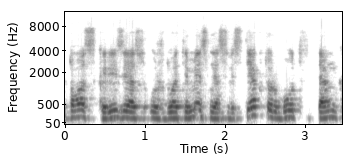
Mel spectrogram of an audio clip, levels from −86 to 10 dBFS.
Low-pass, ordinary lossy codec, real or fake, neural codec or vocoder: 10.8 kHz; Opus, 64 kbps; real; none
